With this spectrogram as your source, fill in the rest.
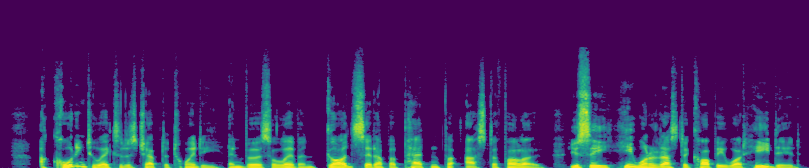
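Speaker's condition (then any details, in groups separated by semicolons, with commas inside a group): No condition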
